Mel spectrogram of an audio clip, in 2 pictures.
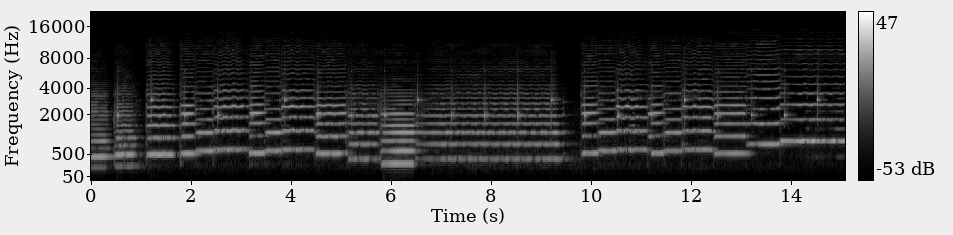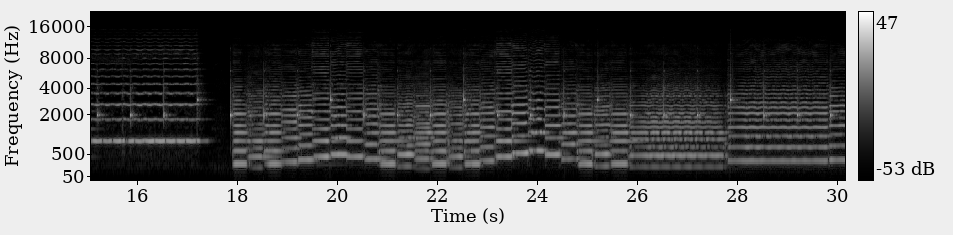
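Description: A single bowed string instrument plays a melodic line one note at a time. There are two brief breaks along the way and one long held note about halfway through.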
